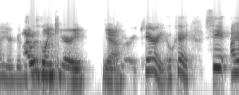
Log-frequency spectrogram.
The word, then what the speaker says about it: Kari: Carrie. Carrie? Carrie Althoria. How do you think you pronounce it? Yeah, you're good. I was going Carrie.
